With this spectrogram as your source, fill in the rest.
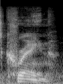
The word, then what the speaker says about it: Crane: store no my name's crane crane crane rhymes with train and brain and S and Grain and rain and plane and the other kind of plane and and but can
